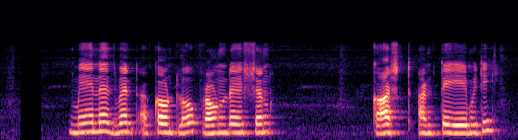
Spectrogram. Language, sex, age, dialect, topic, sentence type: Telugu, male, 41-45, Telangana, banking, question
